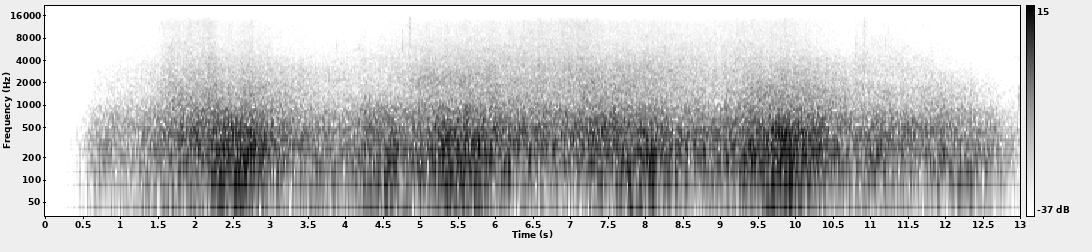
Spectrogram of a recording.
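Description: Wind and water rushing while under sail, an even noise that fades in at the start and swells and eases every few seconds.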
